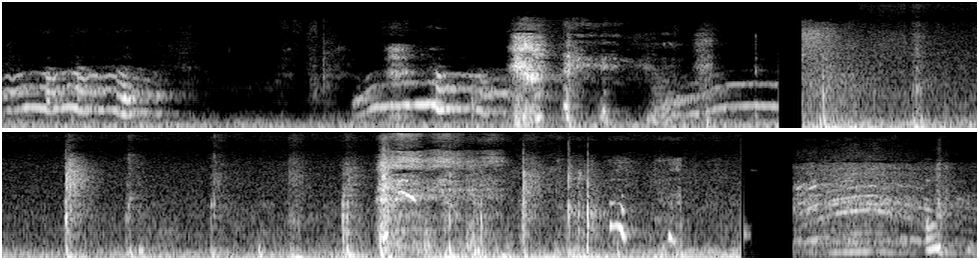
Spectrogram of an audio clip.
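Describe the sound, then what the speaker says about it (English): A cat yowls and caterwauls indoors in loud, wavering howls, alongside dog-like whimpers and yips, with a person's voice and household noise mixed in. "What is wrong with that cat?"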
